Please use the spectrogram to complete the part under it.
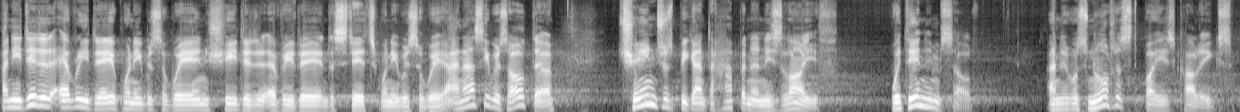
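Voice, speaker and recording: Male preacher, lilting storyteller delivery of a sermon, mid-pitched voice in a long-reverb hall. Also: sing-song, moderate pace. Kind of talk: sermon with storytelling and everyday examples.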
